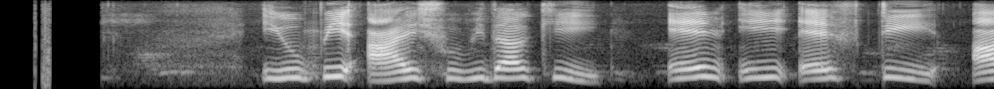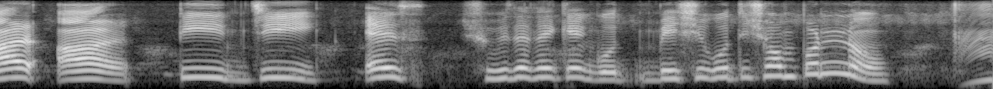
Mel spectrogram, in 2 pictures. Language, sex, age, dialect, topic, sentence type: Bengali, female, 18-24, Northern/Varendri, banking, question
